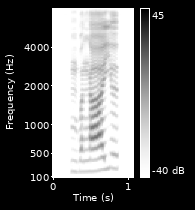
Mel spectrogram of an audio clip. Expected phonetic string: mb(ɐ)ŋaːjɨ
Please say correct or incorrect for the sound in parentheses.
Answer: correct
